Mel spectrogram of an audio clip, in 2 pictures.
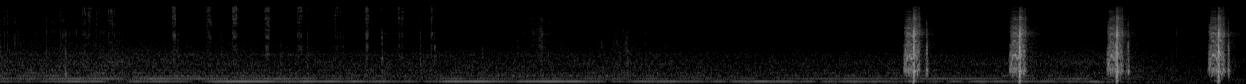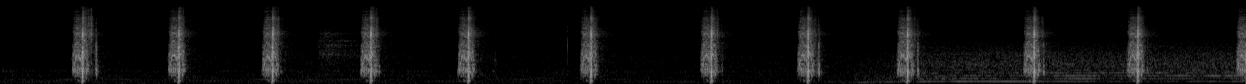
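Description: Ares TAR 21 Tavor carbine airsoft AEG rifle fires BBs outdoors in a long string of about sixteen evenly spaced sharp single shots, crisp and fairly loud, after a stretch of quieter background hum and a quick faint burst early on.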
